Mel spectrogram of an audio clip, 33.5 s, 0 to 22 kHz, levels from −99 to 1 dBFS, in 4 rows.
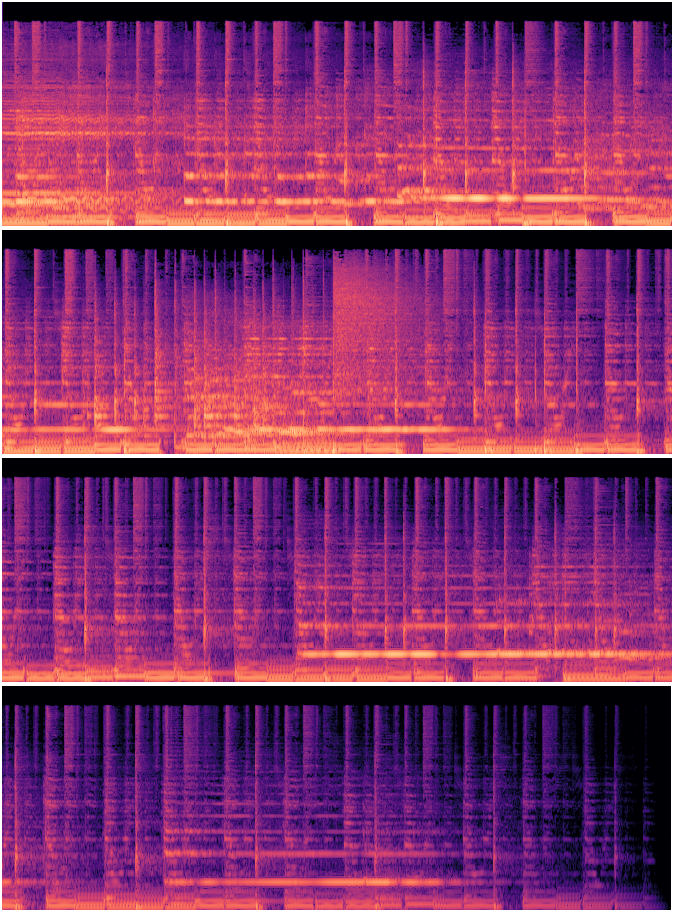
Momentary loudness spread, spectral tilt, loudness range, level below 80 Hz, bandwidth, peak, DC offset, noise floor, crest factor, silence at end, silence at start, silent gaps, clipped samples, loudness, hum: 16 LU; -5.5 dB/octave; 15 LU; -26 dBFS; 15.5 kHz; 0 dBFS; 0.3%; -62 dBFS; 18 dB; 1.45 s; 0 s; none; under 0.1%; -19 LUFS; none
